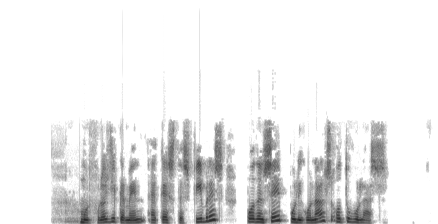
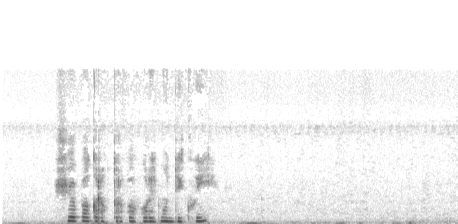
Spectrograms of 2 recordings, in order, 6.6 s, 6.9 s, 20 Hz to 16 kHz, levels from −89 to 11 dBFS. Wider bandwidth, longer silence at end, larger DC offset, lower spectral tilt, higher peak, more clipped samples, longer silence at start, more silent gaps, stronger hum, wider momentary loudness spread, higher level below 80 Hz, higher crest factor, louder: second, 7.6 kHz vs 11.5 kHz; first, 0.8 s vs 0.65 s; neither; about the same, -5.5 dB/octave vs -5.5 dB/octave; first, 0 dBFS vs -12 dBFS; neither; first, 1.2 s vs 0.25 s; first, 3.56-3.70 s vs none; neither; second, 9 LU vs 24 LU; first, -56 dBFS vs -66 dBFS; second, 14 dB vs 22 dB; first, -14 LUFS vs -29 LUFS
